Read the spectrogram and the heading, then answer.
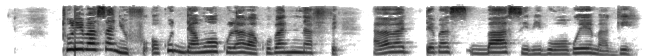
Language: Ganda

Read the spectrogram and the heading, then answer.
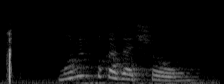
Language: Russian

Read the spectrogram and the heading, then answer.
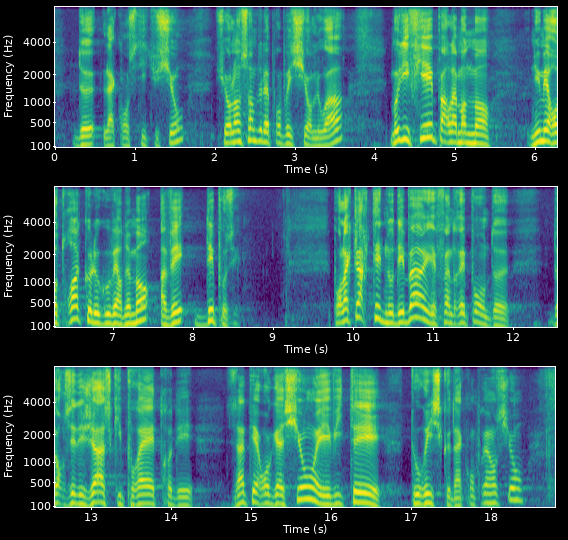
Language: French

